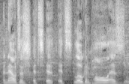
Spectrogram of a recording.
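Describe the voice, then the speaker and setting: A man hosting a comedy podcast, bantering casually in an excitable, riffing way. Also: on the high side, moderate pace, music in the background, rough recording. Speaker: movie podcast host.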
